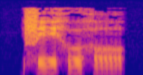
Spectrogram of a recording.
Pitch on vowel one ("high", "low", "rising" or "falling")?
low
